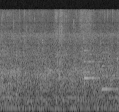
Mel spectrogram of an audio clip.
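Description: Faint, steady hiss and patter from a pot of pepper soup simmering on the stove.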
